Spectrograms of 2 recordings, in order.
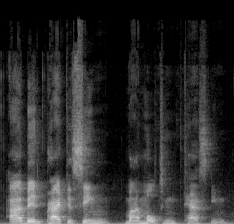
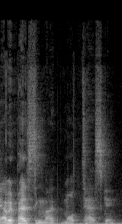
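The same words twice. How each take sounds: First: The phrase is spoken slowly. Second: The phrase is spoken quickly. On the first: "Let me say it slowly" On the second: "I know I just kind of said it fast"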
